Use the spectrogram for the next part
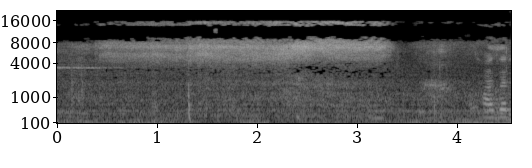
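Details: A heavy Russell's viper being packed into a bag during a rescue produces a continuous airy hiss lasting about three seconds before cutting off, followed by faint rustling, with a low hum underneath.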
